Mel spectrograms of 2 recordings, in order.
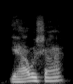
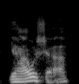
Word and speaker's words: Yahawasha: But I can tell you beyond a shadow of a doubt, yes, Yahawasha was that's how you actually pronounce the name, by the way, for those in the know. Yahawasha TZ existed.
